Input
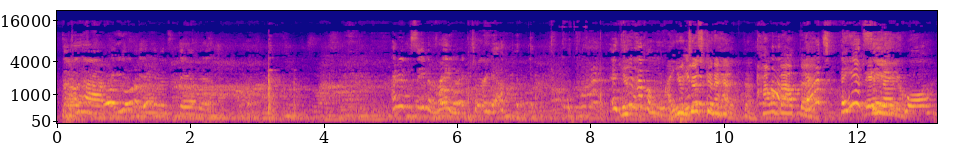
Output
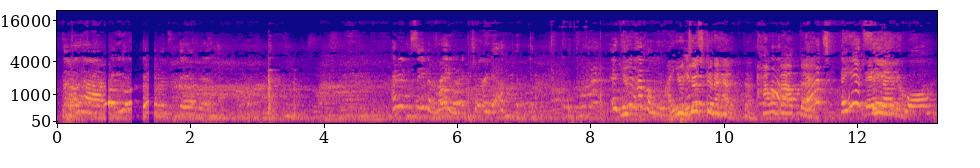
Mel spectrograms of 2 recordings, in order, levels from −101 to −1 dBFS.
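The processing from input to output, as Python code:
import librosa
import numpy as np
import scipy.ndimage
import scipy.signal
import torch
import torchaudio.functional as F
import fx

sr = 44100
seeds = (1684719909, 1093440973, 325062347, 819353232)

y = fx.step_gate(x, sr, bpm=174, pattern='x..x.xxx.xxx', floor_db=-24.0, edge_ms=4.5, at=(0.73, 1.64), fade=0.02)
y = y * librosa.db_to_amplitude(-4.0)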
